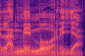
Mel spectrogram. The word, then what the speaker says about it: La Memoria: On vient d'écouter le morceau de Jessy Reyes que j'ai écorché, dont j'ai écorché le titre, c'est La Memoria en espagnol.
